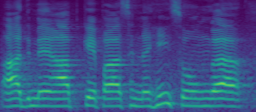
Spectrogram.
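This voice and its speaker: Grumbling grown son in a parable, as a man voices him, complaining, high-pitched, slow. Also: completely flat delivery, a little hiss or hum. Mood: irritated. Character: impatient grown son, easily irritated.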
